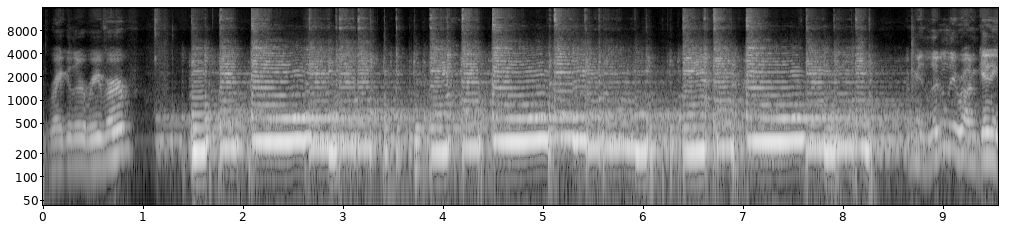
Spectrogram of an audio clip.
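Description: Fuzz-distorted electric guitar through a regular reverb, loud sustained chords with a short gap early on, then steady strummed and held notes with a reverb tail.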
